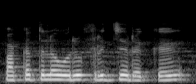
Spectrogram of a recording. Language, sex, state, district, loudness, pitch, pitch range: Tamil, female, Tamil Nadu, Kanyakumari, -14 LUFS, 215 Hz, 205-220 Hz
